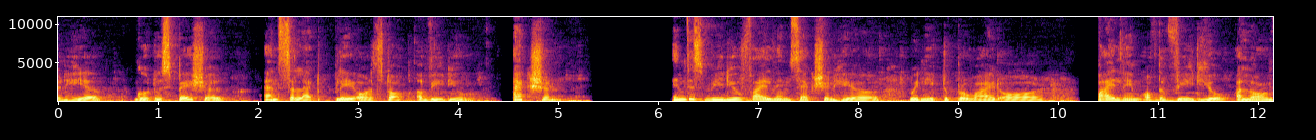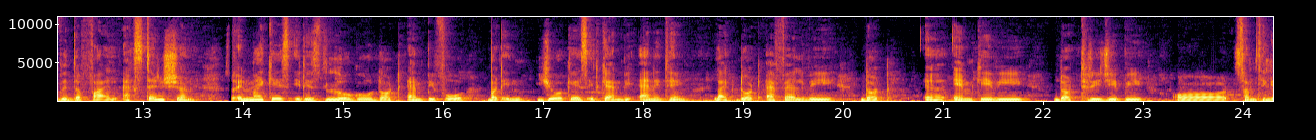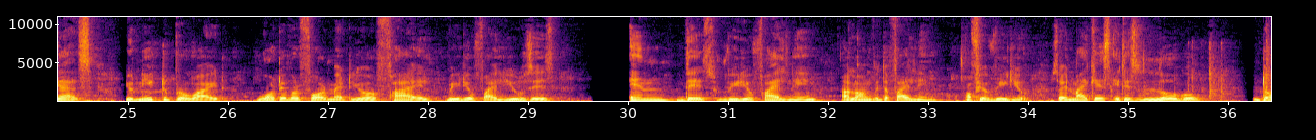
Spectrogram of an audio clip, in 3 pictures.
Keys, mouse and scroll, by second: 3.5 click, 3.7-6.0 drag, 34.8-36.4 typing.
